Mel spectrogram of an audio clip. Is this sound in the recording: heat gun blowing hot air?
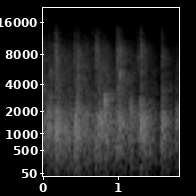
no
